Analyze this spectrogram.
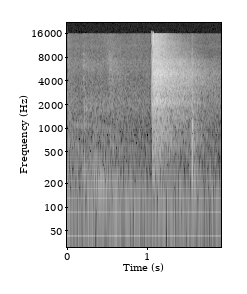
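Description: Two hands meet in a loud, sharp slap.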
